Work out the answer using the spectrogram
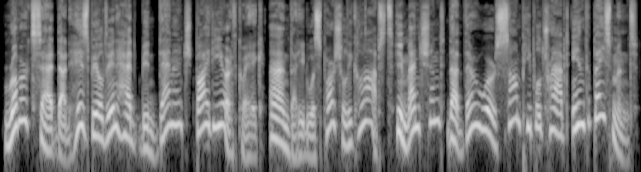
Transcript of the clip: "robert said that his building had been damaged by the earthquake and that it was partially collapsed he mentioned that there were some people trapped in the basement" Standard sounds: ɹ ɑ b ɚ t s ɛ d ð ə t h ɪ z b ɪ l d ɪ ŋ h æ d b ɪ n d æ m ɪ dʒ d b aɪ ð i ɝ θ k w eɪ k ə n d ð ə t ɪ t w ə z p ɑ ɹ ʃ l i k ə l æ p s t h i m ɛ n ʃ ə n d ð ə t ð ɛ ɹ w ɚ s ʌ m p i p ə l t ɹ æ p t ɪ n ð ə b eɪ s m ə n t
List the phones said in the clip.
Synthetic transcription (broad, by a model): ɹ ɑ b ɚ t s ɛ d ð ə t h ɪ z b ɪ l d ɪ ŋ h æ d b ɪ n d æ m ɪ dʒ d b aɪ ð i ɝ θ k w eɪ k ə n ð ə t ɪ t w ə z p ɑ ɹ ʃ l i k ə l æ p s t h i m ɛ n ʃ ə n ð ə t ð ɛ ɹ w ɚ s ʌ m p i p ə l t ɹ æ p t ɪ n ð ə b eɪ s m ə n t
